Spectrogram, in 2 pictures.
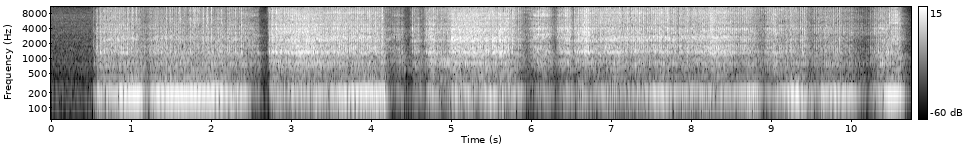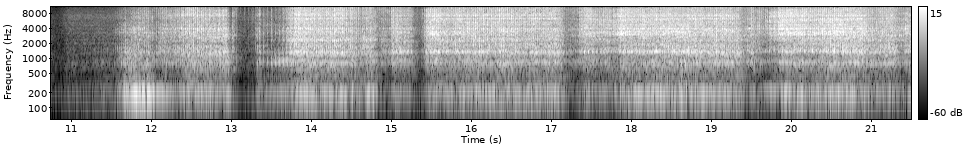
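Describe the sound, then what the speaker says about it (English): An oak box spins on a wood lathe as a 3/4 inch square scraper cuts it, giving a loud steady motor hum with rasping scrapes that surge and pause in repeated bursts, no talk. "The rest is going to be done, or a lot of it, with the 3/4 inch square and scraper."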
